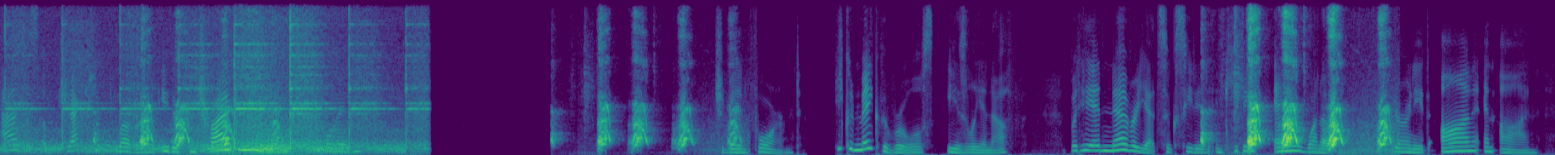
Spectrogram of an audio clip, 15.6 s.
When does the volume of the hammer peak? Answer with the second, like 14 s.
3 s.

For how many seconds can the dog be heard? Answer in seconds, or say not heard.
6 s.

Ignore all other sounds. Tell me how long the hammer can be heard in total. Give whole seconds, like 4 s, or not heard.
4 s.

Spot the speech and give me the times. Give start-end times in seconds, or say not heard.
0.0-3.6, 7.2-10.1, 10.7-15.4.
